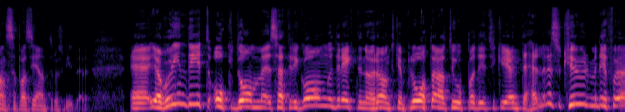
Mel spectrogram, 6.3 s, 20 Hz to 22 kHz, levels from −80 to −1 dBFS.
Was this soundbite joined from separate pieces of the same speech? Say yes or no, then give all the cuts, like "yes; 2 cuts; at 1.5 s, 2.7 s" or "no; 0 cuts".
no; 0 cuts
